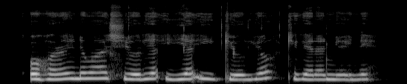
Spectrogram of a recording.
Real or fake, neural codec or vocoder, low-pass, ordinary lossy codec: fake; vocoder, 44.1 kHz, 128 mel bands, Pupu-Vocoder; 19.8 kHz; none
